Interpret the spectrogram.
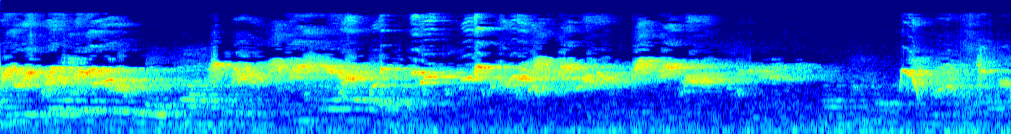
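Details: Red-whiskered bulbul song of quick, bright chattering and slurred notes run together for about four seconds, then a short gap and a fresh burst.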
